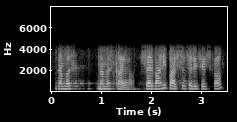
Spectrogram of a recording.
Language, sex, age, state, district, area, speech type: Sanskrit, female, 18-30, Maharashtra, Sangli, rural, conversation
